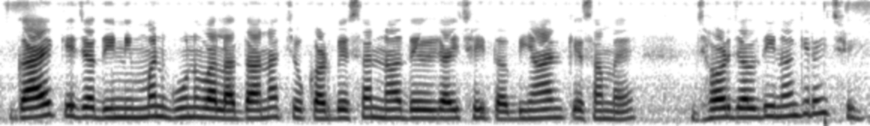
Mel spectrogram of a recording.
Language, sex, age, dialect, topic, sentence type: Magahi, female, 18-24, Western, agriculture, statement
